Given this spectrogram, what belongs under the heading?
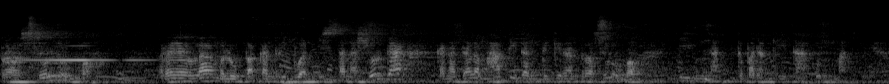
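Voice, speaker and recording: A man with a Sundanese accent preaching a sermon at a large religious gathering, moving from soft storytelling to loud, dramatic cries. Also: medium pitch, sing-song, normal speed, over music. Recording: echoey hall with crowd noise.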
